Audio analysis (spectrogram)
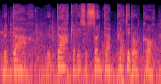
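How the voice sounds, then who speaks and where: A man's voice: mid-range voice, moderate pace, background noise, natural voice. A man acting as an earnest, anxious ocean scientist in an audio drama. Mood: uneasy, puzzled. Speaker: voice actor.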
